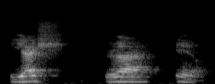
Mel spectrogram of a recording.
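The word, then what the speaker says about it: ישראל: तो जिसको आप इसराइल कहते हैं, यश रा एल।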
